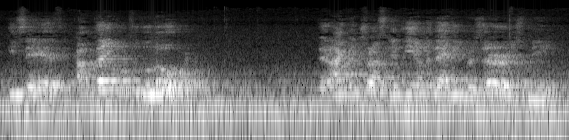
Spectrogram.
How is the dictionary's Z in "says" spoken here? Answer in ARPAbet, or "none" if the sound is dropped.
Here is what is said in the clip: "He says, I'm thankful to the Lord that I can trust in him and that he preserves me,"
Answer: Z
